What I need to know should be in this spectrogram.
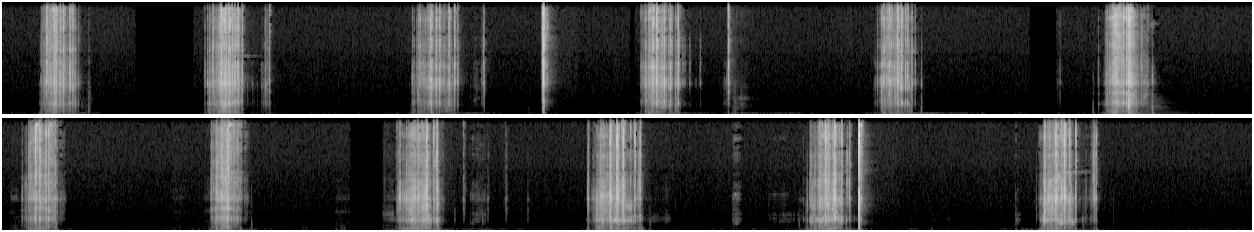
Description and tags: This is the recording of little ladybug wind-up tin toy.
A little tin toy being winded up.
Metal and spring noises.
